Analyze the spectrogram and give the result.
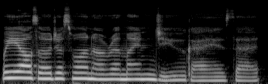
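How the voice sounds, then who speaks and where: A woman's voice: on the high side, animated, mellow. A woman co-hosting a podcast, chatting casually in a bubbly, playful way and joking with her co-host. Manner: bubbly, playful, quick to joke.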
